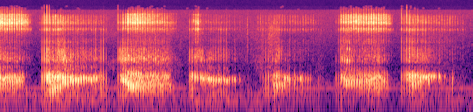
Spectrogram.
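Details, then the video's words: British Shorthair cat purring up close, deep raspy rumble in about six breath-linked surges, each swelling then tapering before a short pause. "British shorts purr"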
